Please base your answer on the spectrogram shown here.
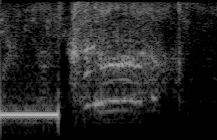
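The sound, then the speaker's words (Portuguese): A steady single telephone tone heard while placing a call lasts about half a second, then cuts off abruptly. A voice follows and speaks over faint line noise. “Tô ligando pra ele.”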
